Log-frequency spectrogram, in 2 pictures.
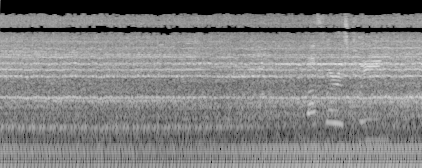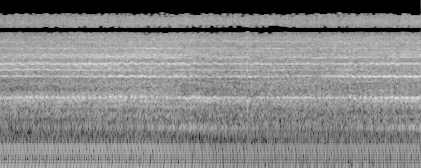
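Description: A vehicle engine idling steadily, with a constant low hum and a faint steady whine above it.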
